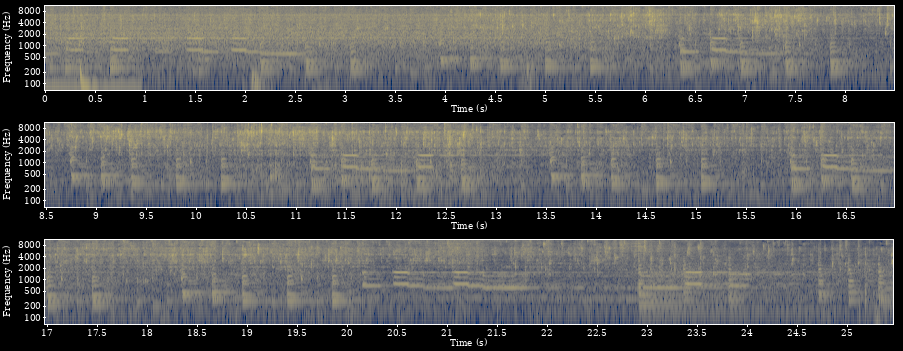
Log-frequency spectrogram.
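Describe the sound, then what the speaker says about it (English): Water is poured into a pot of browned chicken for tamarind soup, splashing and trickling steadily for a long stretch with gurgling tones shifting as the pot fills, and no voices. "This is a perfect time to add in our water."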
